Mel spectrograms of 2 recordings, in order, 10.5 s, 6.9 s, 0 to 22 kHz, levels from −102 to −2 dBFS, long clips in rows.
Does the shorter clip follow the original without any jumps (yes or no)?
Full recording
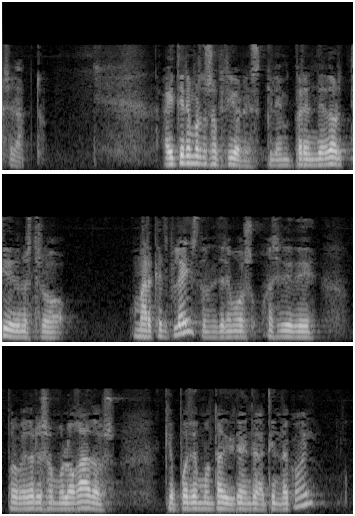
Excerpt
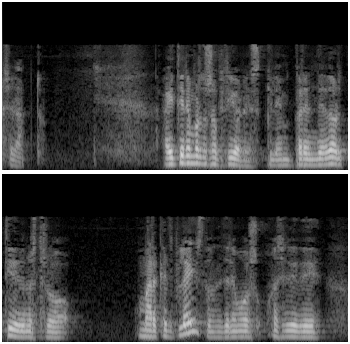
yes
